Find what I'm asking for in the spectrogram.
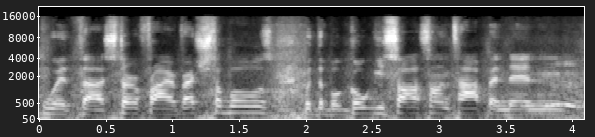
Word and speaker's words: bulgogi: Today's special at this event, we're going to showcase one of my most favorite item is the Korean-style bulgogi rice bowl.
